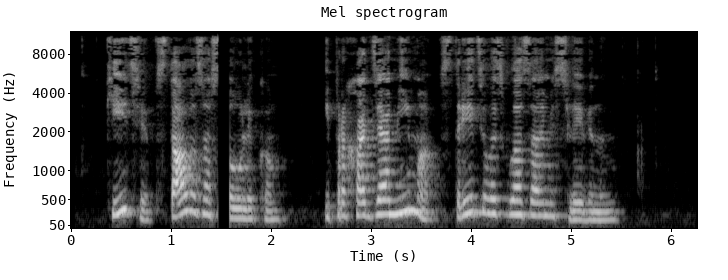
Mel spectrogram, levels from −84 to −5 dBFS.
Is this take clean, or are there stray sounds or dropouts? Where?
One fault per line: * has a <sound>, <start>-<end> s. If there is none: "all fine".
* has a dropout, 1.5-1.6 s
